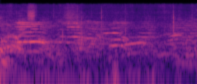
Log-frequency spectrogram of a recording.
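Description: Spectators' voices: overlapping chatter and calls, fainter than the talk just before.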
